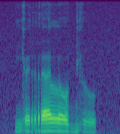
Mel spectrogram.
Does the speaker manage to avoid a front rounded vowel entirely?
no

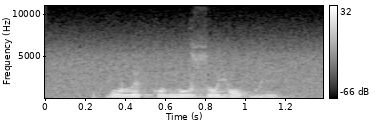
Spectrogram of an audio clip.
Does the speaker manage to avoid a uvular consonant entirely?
yes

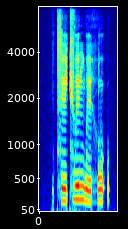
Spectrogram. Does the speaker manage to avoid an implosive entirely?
yes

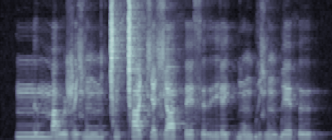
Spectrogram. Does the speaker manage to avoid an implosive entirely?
yes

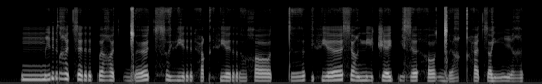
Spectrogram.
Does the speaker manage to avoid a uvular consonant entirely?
no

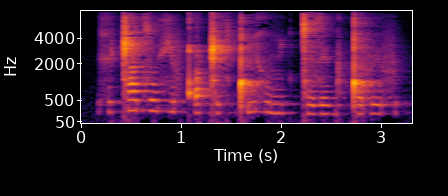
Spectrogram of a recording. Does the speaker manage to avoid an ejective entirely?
no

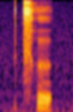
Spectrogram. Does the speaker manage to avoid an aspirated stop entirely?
no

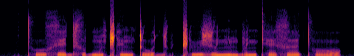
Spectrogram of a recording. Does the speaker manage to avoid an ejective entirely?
yes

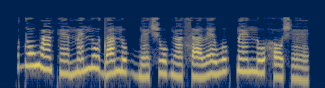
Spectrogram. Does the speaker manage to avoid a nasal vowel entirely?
no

